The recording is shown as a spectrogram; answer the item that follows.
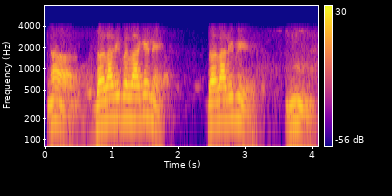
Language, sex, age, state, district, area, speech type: Gujarati, male, 45-60, Gujarat, Narmada, rural, conversation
